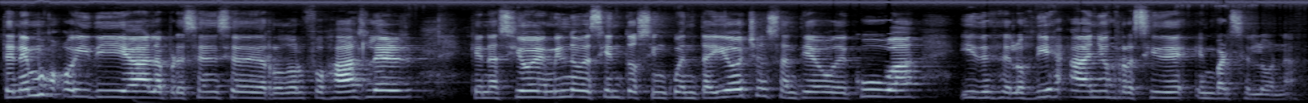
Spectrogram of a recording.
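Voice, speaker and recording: A woman's voice: mid-range voice, steady tone, normal speed. A woman hosting a cultural interview program, asking formal questions with some hesitation. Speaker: interview host.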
